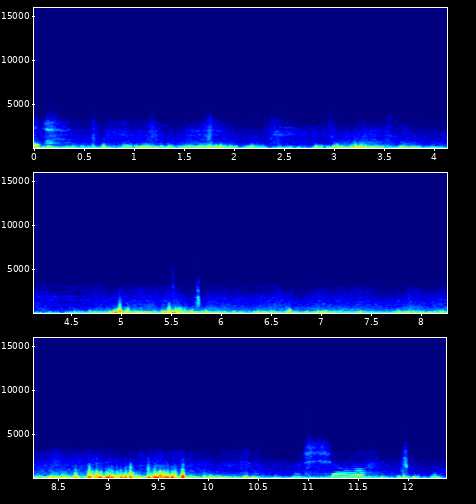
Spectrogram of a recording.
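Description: Wind gusts and buffets loudly across open ground outdoors.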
